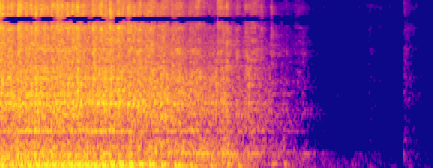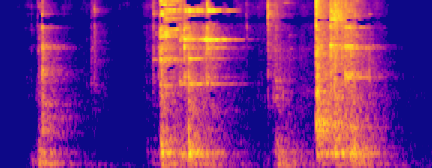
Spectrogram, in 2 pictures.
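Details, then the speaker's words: Cub Cadet snowblower with spark present, fired on starting fluid sprayed into the cylinder: catches and runs rough for under two seconds, then dies in weak pops; fuel isn't getting from the carburetor to the cylinder. "all right so we have something from you know getting to the carburetor into the cylinder so let's try to clean this carburetor out"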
